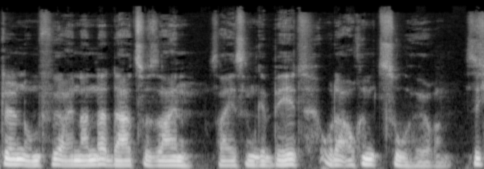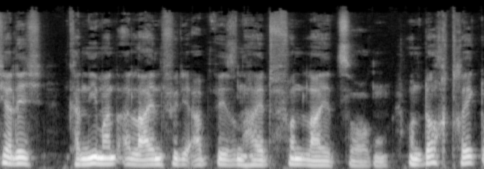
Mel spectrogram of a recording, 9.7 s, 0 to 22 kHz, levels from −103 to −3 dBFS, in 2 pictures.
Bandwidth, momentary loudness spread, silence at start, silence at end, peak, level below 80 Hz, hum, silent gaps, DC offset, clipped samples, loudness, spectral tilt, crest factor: 17 kHz; 13 LU; 0 s; 0 s; -2 dBFS; -50 dBFS; none; none; under 0.1%; under 0.1%; -20 LUFS; -7 dB/octave; 18 dB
